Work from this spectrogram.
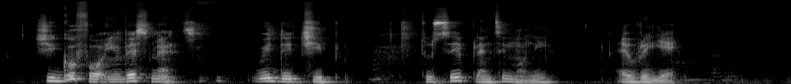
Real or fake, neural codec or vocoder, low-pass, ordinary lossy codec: fake; autoencoder, 48 kHz, 128 numbers a frame, DAC-VAE, trained on Japanese speech; none; none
